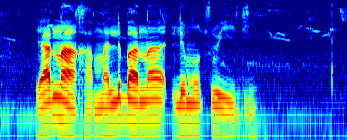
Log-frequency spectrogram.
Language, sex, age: Tswana, male, 22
